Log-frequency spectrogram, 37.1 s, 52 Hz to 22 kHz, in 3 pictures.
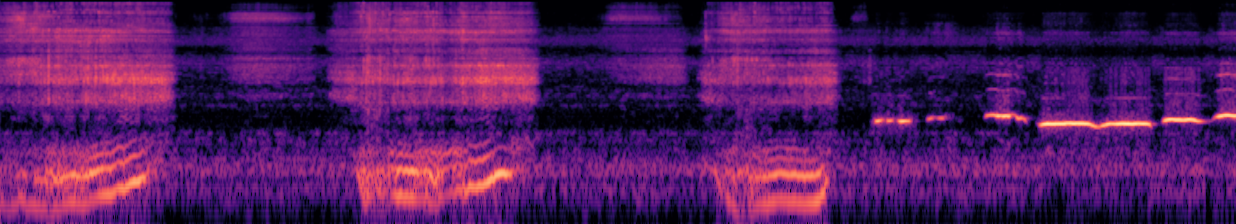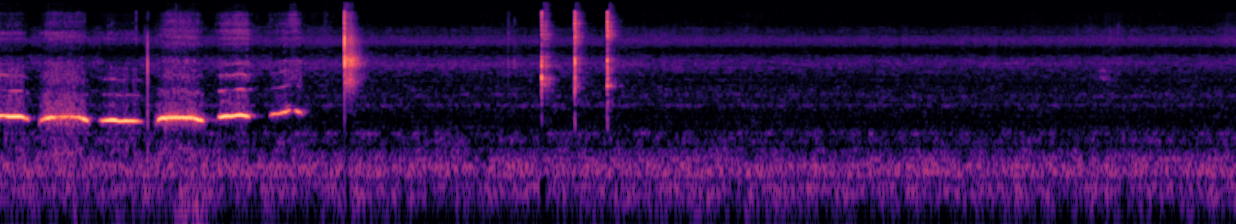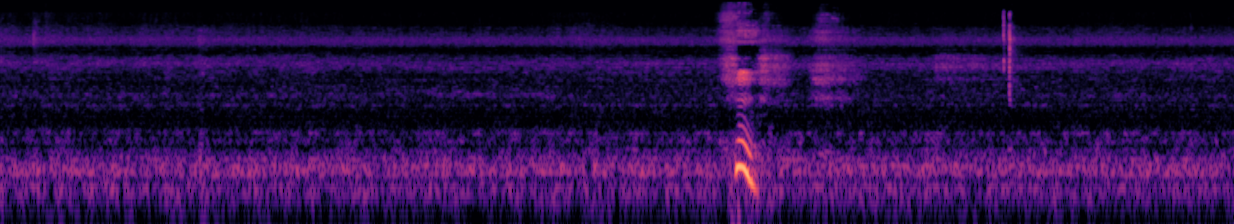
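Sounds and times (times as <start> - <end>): person snoring loudly: 0.0 - 5.4, 6.1 - 9.4, 32.0 - 33.2
whistled notes: 8.7 - 15.5.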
